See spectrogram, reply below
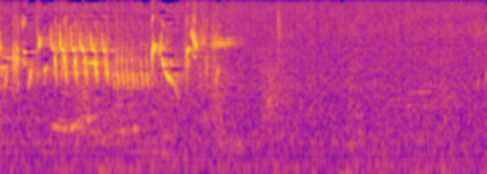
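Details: European goldfinch on a house rooftop: about two seconds of fast, high twittering chirps and a slurred whistle, then fading to near quiet with only a low background rumble.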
